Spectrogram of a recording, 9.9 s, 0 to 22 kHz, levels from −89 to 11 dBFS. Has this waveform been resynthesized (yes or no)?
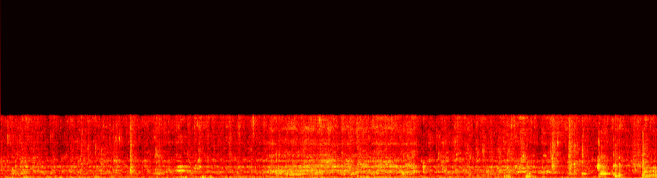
yes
